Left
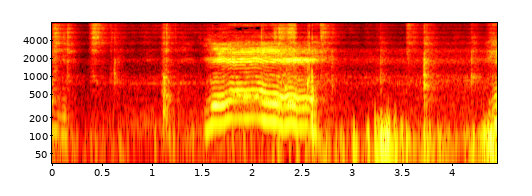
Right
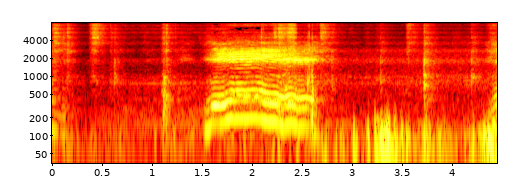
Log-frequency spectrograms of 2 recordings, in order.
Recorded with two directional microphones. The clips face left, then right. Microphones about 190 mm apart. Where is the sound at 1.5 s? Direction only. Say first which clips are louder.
Right 2 dB; 10° right (ahead or behind).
